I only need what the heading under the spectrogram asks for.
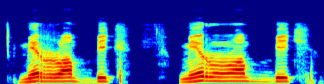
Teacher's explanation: Yang lain semua dengung dan memasukkan, tetapi dalam perkataan ini sahaja huruf lam dan juga ra sahaja kita memasukkan tanpa dengung. Okay, jadi bacaan dia ialah mir rabbik.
